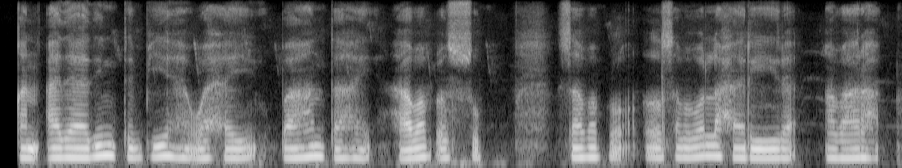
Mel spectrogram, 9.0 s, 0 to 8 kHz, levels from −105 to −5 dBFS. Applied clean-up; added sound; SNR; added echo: none; none; none; none.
